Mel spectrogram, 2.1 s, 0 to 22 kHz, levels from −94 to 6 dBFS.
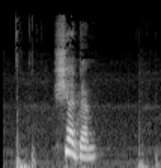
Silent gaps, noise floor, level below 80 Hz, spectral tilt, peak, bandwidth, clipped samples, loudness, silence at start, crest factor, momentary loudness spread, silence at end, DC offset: none; -44 dBFS; -44 dBFS; -4.5 dB/octave; -2 dBFS; 16 kHz; under 0.1%; -17 LUFS; 0.2 s; 20 dB; 25 LU; 0.05 s; under 0.1%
